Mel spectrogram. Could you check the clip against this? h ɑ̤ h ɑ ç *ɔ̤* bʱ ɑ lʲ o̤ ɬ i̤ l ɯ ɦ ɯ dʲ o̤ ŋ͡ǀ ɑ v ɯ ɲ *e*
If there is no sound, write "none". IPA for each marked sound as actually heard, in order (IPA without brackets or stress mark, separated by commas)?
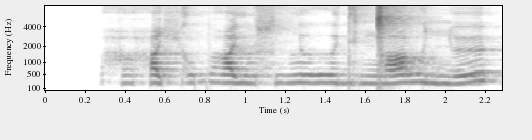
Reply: o̤, ø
